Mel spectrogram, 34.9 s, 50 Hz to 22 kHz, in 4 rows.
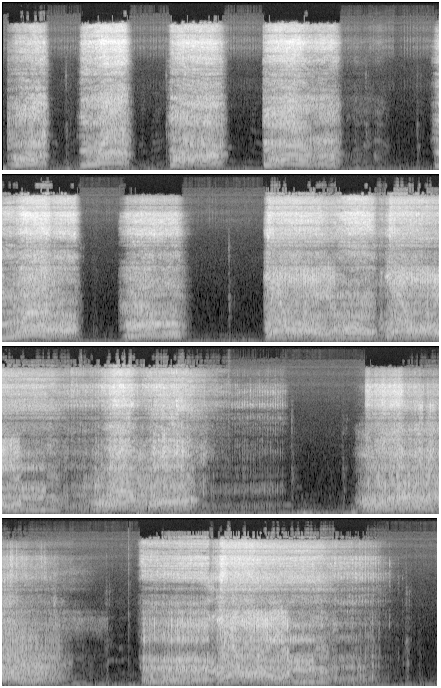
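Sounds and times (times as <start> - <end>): bear growling and roaring: 0.1 - 2.6, 3.3 - 4.5, 5.2 - 7.5, 8.6 - 10.4, 11.1 - 12.6, 14.0 - 23.2, 24.5 - 28.2, 29.0 - 34.1.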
